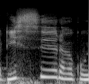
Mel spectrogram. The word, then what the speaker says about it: RISS: 중앙도서관 메인 화면에 가시면 RISS라는 저희가 리스라고 읽는 기관을 직접 검색을 하실 수 있는데요.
